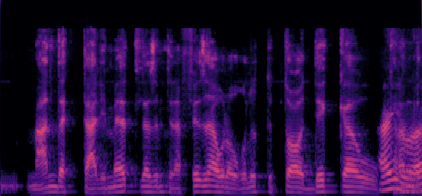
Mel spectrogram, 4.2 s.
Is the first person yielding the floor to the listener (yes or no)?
yes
